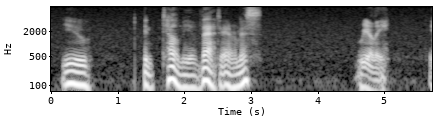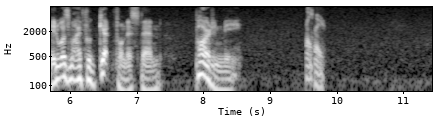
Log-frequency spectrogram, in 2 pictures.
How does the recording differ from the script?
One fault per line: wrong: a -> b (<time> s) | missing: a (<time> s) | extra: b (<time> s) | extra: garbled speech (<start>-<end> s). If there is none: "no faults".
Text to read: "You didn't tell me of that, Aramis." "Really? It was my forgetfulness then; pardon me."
no faults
